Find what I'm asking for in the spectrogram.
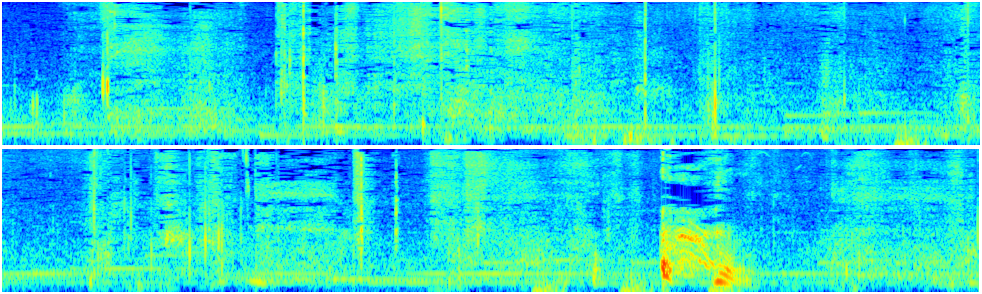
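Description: A person walking through woodland in a nature reserve coughs and clears their throat a few times between soft footsteps, close and fairly quiet against the outdoor calm.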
